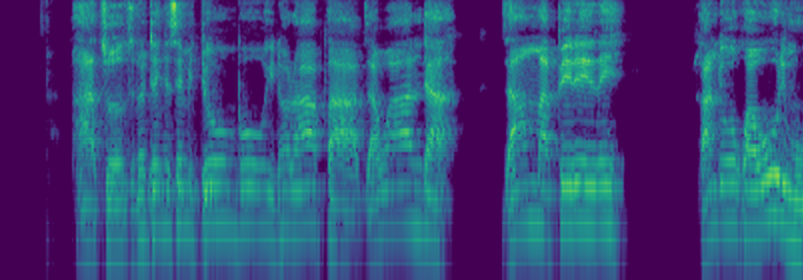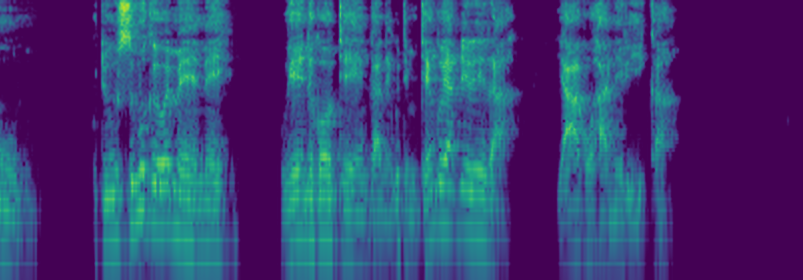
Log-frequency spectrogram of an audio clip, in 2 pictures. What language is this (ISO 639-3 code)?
ndc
